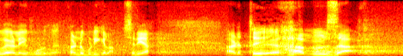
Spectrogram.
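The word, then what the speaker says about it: همزة: கொடுங்க கண்டுபிடிக்கலாம் சரியா அடுத்து ஹம்ஸா ஹம்ஸா ஏறத்தாழ ஹாவினுடைய உச்சரிப்புதான் ஹம்ஸாவுக்கும் வரணும் சரிங்களா ஹம்ஸா தொண்டையின் கடைசி பாகத்தில் உச்சரித்தல் ஹம் ஜா ஹம் ஹா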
